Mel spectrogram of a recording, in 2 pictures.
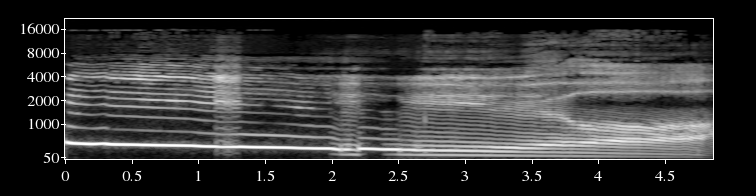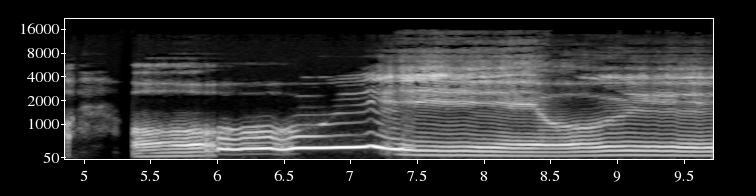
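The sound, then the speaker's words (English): A single voice hums and sings without words in a resonance exercise to find the frequency of the neck cavity, gliding slowly up and down in pitch in long sustained sweeps, breaking off briefly once before sliding on again, loud and continuous. “Okay, put your hand on your neck and go up and down in frequency and see where it vibrates the most.”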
